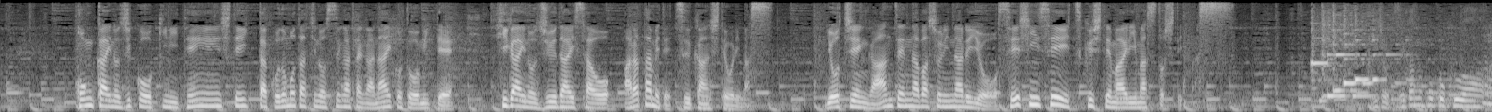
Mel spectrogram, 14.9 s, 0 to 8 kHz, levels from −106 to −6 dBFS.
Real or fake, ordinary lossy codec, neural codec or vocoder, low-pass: real; none; none; 7.2 kHz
